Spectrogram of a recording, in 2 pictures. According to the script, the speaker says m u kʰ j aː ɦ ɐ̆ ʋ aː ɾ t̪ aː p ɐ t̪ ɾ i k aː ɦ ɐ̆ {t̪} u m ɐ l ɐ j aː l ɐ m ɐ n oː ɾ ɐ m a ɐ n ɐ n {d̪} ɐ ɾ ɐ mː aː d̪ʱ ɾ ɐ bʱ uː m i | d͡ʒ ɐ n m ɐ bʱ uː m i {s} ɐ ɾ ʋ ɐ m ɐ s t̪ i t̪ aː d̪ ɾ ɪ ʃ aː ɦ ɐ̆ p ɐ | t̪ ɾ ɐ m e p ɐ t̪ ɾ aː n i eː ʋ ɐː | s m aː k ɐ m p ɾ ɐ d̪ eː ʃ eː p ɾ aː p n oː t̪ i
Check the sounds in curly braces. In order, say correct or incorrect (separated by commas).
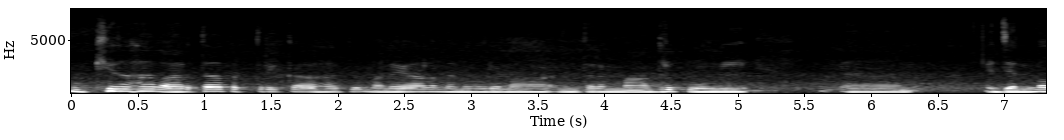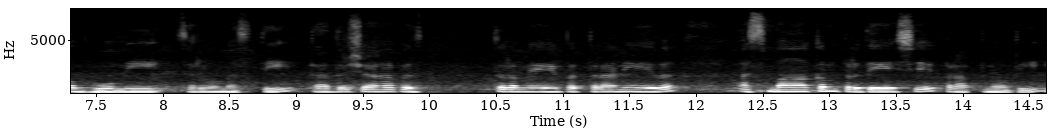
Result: correct, incorrect, correct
